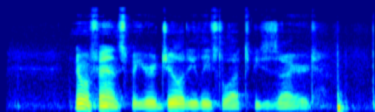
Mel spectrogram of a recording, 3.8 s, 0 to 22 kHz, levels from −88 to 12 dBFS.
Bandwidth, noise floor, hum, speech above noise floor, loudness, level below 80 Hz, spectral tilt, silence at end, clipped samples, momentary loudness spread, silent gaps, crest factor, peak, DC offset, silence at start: 16 kHz; -65 dBFS; none; 32 dB; -34 LUFS; -74 dBFS; -4.5 dB/octave; 0.3 s; under 0.1%; 11 LU; none; 20 dB; -16 dBFS; under 0.1%; 0.75 s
